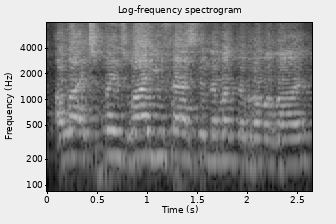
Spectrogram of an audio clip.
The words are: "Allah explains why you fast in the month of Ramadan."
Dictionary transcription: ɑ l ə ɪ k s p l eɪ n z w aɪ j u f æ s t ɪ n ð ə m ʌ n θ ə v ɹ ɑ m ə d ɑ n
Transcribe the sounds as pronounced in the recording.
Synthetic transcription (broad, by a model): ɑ l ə ɪ k s p l eɪ n z w aɪ j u f æ s t ɪ n ð ə m ʌ n θ ə v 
